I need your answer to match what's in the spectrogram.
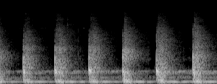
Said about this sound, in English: Yeah. I don't know if you could hear that. But that was me knocking on wood. He's knocking on wood. Very hard and very, very loudly.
